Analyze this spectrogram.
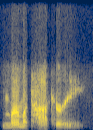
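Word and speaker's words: myrmecochory: that listed there and it's pronounced myrrh makka curry Hamer makka curry is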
